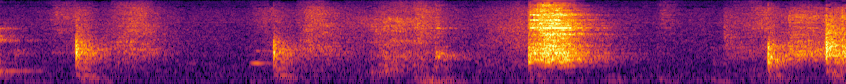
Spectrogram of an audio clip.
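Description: Kitchen knife slicing cherry tomatoes into wedges on a cutting board: a few soft, irregular knocks and scrapes of the blade against the board, the strongest a little after halfway.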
